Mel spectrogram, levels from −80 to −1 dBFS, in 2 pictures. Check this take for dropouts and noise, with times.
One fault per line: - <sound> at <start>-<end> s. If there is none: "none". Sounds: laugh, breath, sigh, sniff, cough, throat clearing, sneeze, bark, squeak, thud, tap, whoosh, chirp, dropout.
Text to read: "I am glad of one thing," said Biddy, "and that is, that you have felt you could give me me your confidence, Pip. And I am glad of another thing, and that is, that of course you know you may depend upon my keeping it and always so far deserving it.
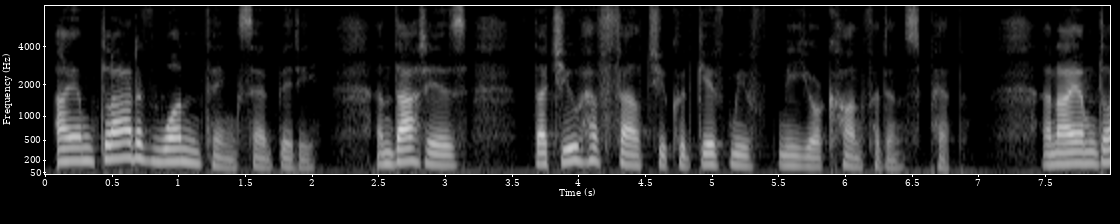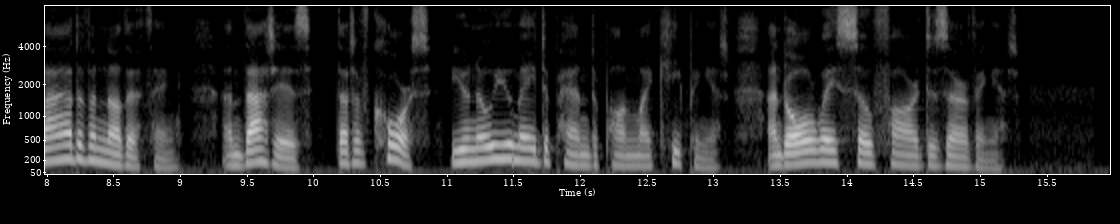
none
